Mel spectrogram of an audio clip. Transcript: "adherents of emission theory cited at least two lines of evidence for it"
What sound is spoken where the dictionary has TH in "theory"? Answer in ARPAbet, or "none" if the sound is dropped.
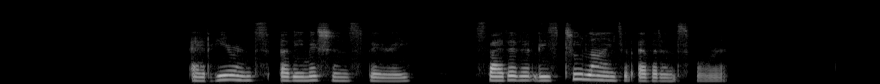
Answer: TH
